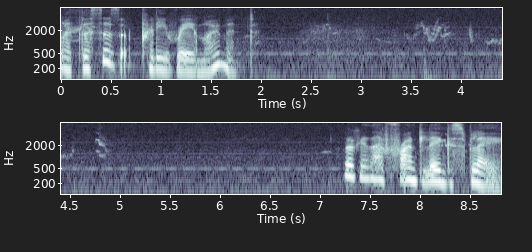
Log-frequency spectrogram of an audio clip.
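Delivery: very soft, quiet, held-down hushed voice. Describing a drinking giraffe while trying not to startle it: keeping voice down. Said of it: "I'm keeping my voice down".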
